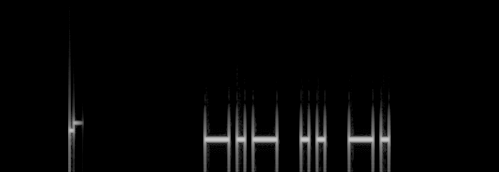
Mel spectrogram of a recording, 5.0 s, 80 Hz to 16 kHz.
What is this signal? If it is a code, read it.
Morse code, heard as a keyed tone, about 15 wpm, 700 Hz. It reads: KIN
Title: Top Three Letter Combinations in Words 15wpm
